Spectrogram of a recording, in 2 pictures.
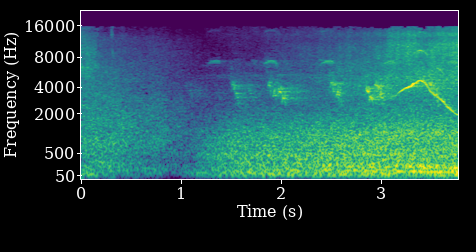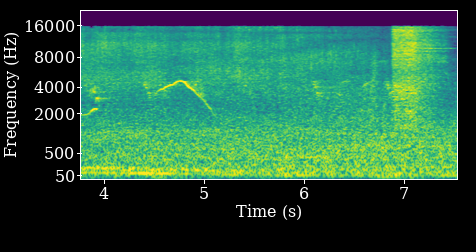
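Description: City street ambience: a steady low rumble of traffic. Over it a bird calls several times, with short chirps and then two clear whistles that rise and fall. A short rush of noise comes near the end.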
